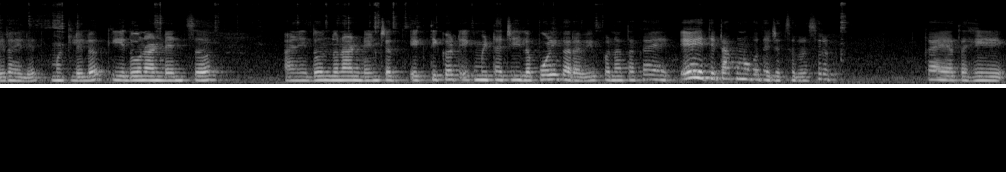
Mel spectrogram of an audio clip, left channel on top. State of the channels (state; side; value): silent; right; 61 dB below the other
